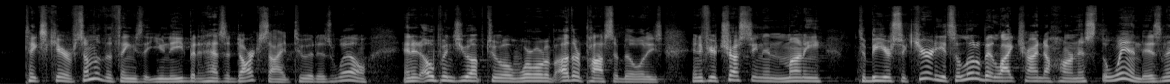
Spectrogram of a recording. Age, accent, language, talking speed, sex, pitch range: 40-59, American, English, 265 wpm, male, 140-195 Hz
